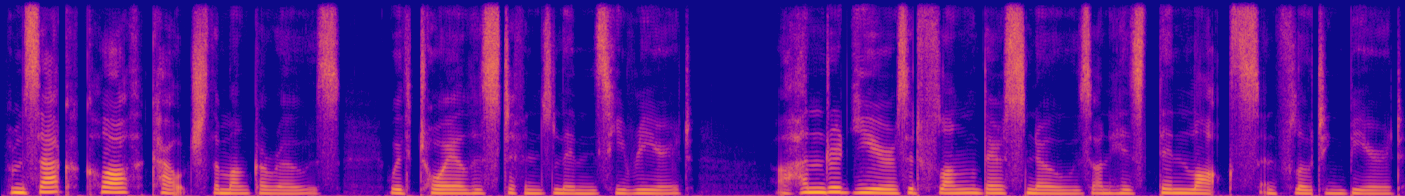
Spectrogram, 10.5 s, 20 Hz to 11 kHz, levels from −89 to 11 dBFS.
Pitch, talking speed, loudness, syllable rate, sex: 205 Hz, 155 wpm, -19 LUFS, 3.5 syllables/s, female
